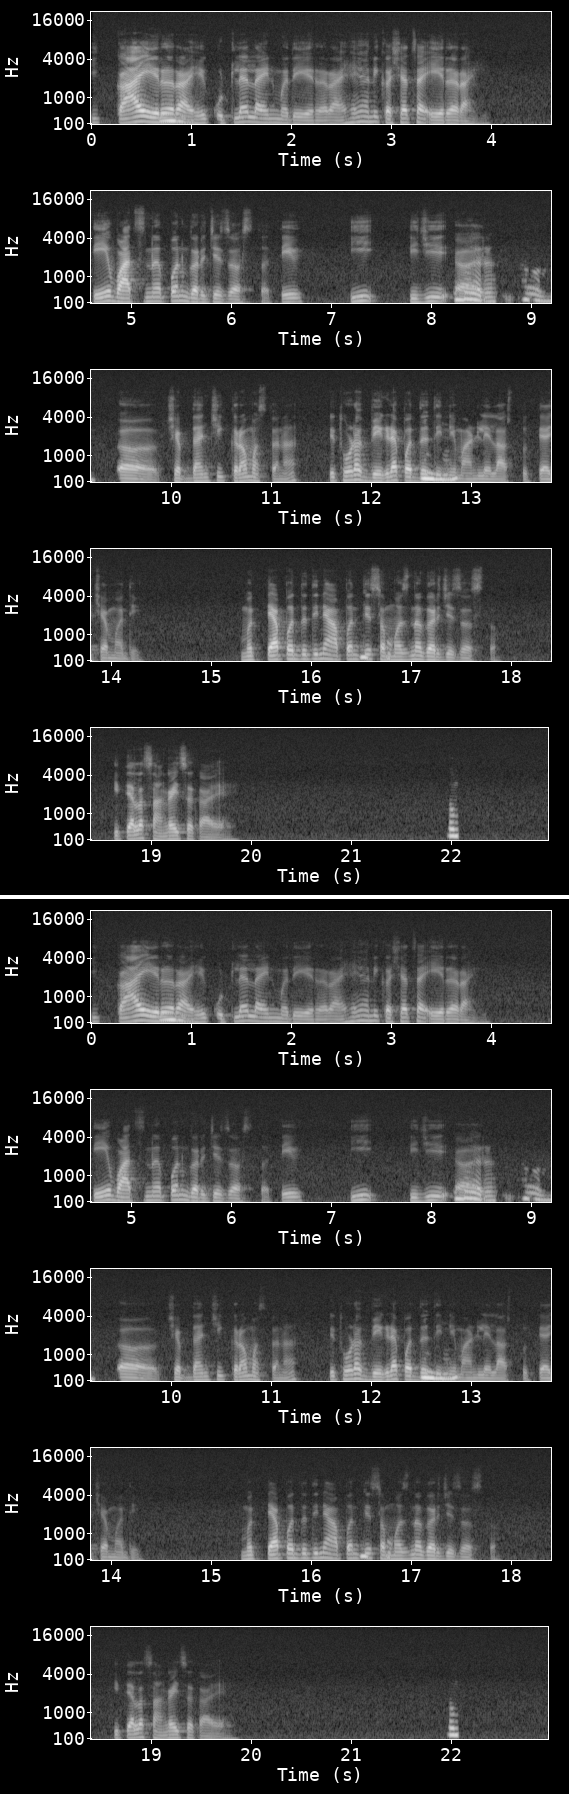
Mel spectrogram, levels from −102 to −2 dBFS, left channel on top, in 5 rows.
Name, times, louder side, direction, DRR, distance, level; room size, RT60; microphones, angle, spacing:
voice 1, 0.0-3.9 4.6-6.7 7.2-7.5 7.8-8.5 9.5-11.3 11.6-13.4 13.7-14.3 15.3-17.7 18.6-19.8, left 3 dB, 45° left, 1.8 m, -30 dB
voice 2, 8.2-8.7 8.9-9.2 12.5-12.9 16.5-16.6 22.0-22.1, left 1 dB, 30° left, 1.1 m, -25 dB
head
